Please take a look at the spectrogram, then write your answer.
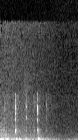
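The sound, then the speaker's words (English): A handful of soft, sparse clicks of someone typing on a keyboard, spaced unevenly over about a second against a quiet, low background hum. “I can hear you typing.”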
